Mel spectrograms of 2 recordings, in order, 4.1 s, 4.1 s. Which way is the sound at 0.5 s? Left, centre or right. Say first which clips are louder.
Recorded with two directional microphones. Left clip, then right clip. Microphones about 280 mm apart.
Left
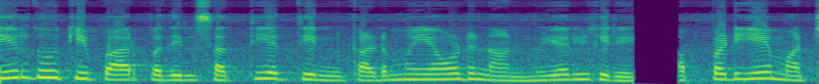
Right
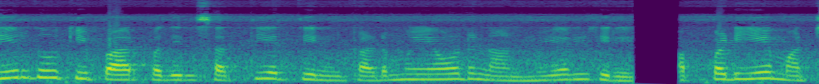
Left 1 dB; left.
